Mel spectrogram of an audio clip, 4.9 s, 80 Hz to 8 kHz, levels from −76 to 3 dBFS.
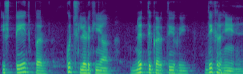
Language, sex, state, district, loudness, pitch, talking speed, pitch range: Hindi, male, Uttar Pradesh, Lucknow, -19 LUFS, 120 Hz, 125 wpm, 110-145 Hz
